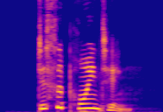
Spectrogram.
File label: "disappointing", english spelling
